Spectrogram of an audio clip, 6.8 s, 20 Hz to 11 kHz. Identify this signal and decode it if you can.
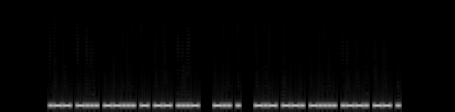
Morse code, heard as a keyed tone, about 34 wpm, 700 Hz. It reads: WB7TMV DE KG6PME
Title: USA Callsign DE Callsign 35wpm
